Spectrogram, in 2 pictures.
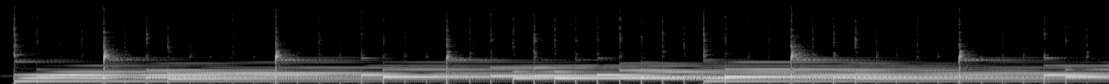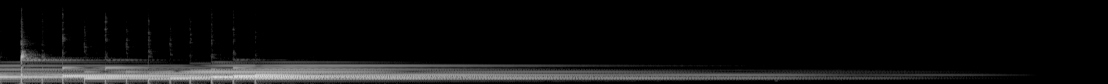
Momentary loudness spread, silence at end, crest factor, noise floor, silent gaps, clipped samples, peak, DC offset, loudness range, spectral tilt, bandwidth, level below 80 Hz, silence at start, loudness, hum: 16 LU; 3.55 s; 16 dB; -86 dBFS; none; under 0.1%; -4 dBFS; under 0.1%; 14 LU; -9.5 dB/octave; 5.6 kHz; -54 dBFS; 0.15 s; -19 LUFS; none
